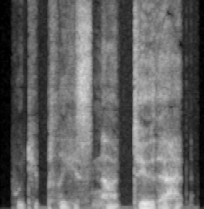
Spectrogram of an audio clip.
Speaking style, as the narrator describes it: He asked, his voice soft and very hoarse

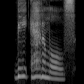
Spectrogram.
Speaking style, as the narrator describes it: Jen says urgently

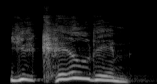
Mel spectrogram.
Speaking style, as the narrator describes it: Hotpie gasped

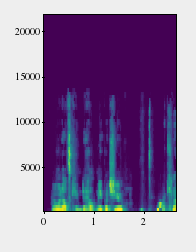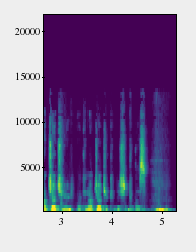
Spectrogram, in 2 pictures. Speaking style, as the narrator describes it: kind of bulks a bit, but then like sighs and goes

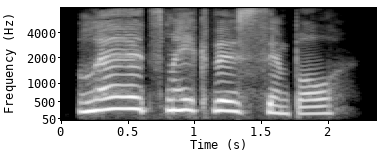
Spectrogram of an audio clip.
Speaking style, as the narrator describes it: Jensen said, keeping his voice light

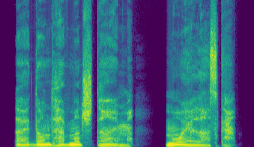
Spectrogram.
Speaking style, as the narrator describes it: he murmurs, and the deep rumble of his tone

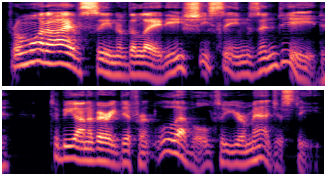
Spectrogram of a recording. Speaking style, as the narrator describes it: said Holmes coldly

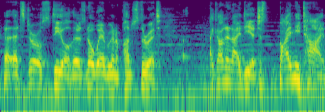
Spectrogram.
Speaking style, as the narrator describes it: slams his fist against the controls and shouts

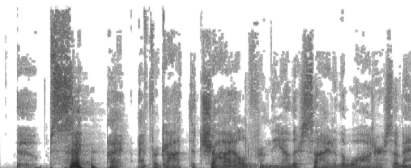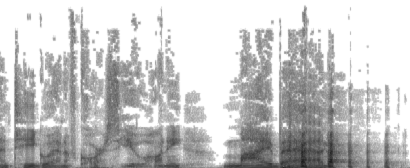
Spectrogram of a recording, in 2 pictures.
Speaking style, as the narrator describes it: She whispered

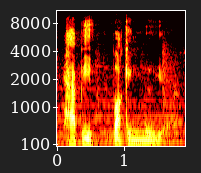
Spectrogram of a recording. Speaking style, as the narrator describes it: he muttered

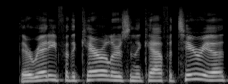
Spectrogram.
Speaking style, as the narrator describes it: Denise called out

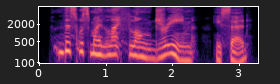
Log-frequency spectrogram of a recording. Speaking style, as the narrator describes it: his tone pleading

